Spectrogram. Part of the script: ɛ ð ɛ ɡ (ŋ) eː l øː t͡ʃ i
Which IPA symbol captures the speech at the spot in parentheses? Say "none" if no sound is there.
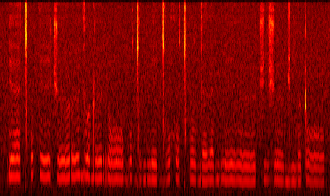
ŋ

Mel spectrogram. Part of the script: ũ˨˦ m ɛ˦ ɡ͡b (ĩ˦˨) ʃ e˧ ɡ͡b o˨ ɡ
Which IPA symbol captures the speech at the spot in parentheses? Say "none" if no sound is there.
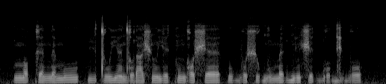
ĩ˦˨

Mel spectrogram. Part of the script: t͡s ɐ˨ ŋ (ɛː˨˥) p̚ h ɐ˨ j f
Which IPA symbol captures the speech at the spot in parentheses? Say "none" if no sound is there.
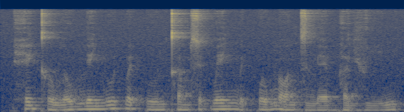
ɛː˨˥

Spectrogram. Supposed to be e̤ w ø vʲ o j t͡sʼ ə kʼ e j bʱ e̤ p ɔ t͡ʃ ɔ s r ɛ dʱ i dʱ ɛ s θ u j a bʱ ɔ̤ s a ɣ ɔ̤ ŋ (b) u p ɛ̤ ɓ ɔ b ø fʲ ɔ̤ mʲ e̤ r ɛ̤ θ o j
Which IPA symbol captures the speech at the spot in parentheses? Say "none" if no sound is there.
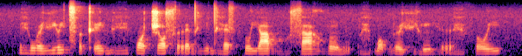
b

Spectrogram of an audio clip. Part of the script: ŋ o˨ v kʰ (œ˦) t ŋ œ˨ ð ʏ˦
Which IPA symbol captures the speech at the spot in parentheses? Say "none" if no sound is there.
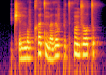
œ˦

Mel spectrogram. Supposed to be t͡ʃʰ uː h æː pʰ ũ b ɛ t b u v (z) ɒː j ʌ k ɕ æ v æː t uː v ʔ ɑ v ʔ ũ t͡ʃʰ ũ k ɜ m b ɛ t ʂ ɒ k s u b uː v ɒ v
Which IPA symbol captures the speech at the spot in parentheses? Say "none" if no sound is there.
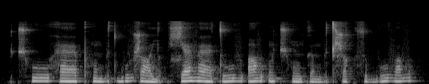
ʂ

